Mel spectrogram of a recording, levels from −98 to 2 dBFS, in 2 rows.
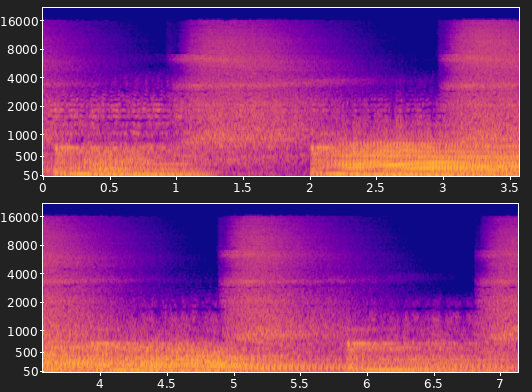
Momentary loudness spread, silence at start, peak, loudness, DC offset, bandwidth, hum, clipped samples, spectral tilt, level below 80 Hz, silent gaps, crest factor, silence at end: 12 LU; 0 s; -4 dBFS; -21 LUFS; under 0.1%; 16.5 kHz; none; under 0.1%; -6.5 dB/octave; -26 dBFS; none; 16 dB; 0 s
